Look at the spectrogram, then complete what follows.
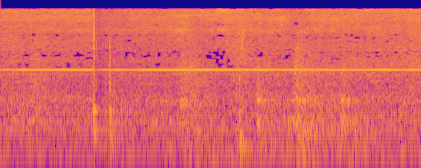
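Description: Steady factory machinery noise: an even hiss with a constant high-pitched whine running through it, and a single sharp knock about a second in.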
